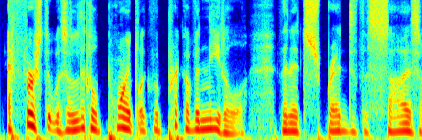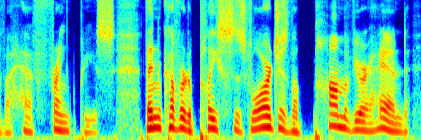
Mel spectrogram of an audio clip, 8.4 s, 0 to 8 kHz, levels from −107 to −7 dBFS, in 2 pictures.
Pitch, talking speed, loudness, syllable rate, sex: 135 Hz, 240 wpm, -22 LUFS, 5.7 syllables/s, male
